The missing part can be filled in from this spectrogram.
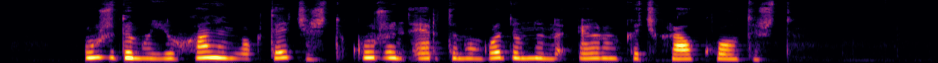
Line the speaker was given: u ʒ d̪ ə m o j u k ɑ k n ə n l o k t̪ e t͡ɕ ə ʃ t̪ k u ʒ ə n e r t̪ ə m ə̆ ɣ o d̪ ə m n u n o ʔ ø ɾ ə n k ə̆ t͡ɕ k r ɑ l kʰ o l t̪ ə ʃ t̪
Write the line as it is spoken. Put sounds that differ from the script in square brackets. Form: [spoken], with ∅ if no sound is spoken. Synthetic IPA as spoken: u ʒ d̪ ə m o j u [x] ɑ [∅] n ə n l o k t̪ e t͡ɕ ə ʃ t̪ k u ʒ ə n e r t̪ ə m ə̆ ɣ o d̪ ə m n u n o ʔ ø ɾ ə n k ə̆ t͡ɕ k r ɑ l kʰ o l t̪ ə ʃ t̪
